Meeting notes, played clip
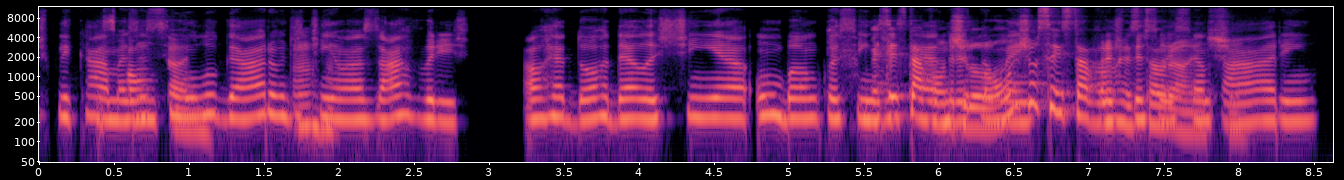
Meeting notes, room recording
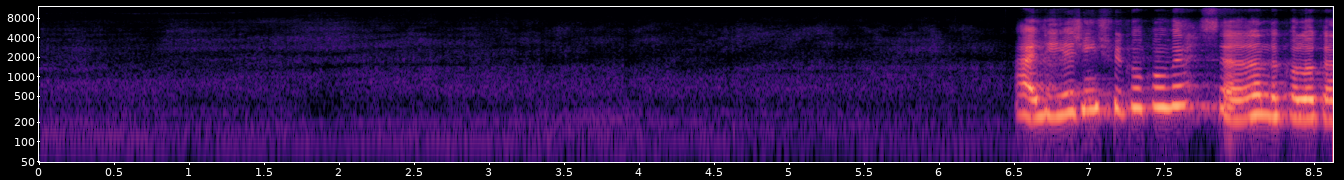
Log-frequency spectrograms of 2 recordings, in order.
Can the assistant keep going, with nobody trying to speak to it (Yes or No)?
No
